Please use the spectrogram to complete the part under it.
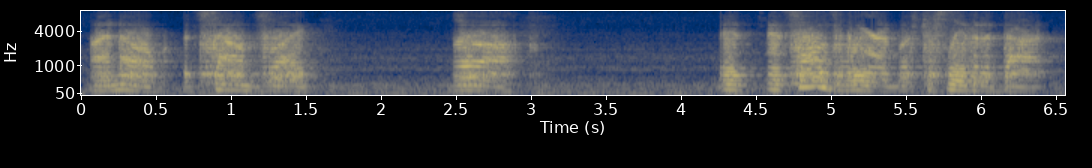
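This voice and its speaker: A man talking through a handheld voice changer that morphs his voice with pitch shifting and modulation. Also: slow pace, background noise. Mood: warped, casual. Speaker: gear vlogger demonstrating a voice changer. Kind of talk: casual demo through a device.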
